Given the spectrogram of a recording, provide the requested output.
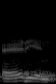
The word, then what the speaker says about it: Arya: are not familiar with the Sanskrit word is Arya alien is mongrelized bastardized anglicized attempt to pronounce the word area so the word area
